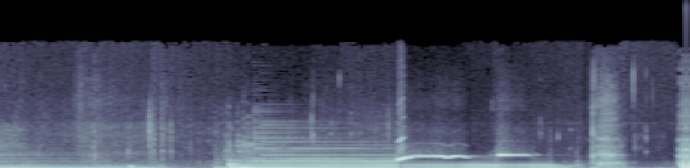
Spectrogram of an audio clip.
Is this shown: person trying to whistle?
yes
